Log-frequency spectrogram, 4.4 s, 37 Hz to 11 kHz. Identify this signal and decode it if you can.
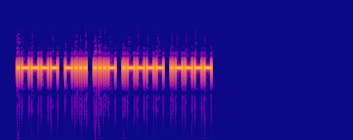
Morse code, heard as a keyed tone, about 39 wpm, 690 Hz. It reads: 1BV11
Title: Code Groups - 5 Letter:Numbers - 40wpm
